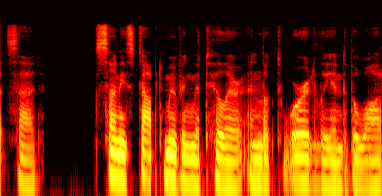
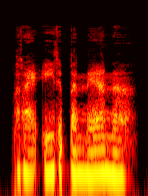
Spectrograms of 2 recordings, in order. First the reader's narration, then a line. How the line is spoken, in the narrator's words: she whispered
